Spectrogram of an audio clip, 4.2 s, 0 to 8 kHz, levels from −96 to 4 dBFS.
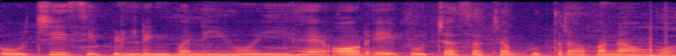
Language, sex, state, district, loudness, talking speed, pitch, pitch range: Hindi, female, Bihar, Gaya, -18 LUFS, 170 wpm, 205 Hz, 200-215 Hz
